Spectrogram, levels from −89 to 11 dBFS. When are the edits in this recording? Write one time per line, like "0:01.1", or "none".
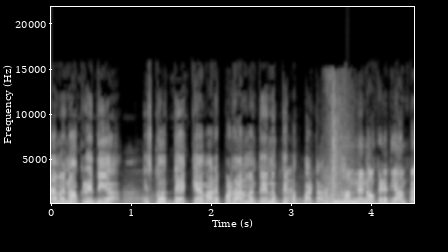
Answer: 0:03.5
